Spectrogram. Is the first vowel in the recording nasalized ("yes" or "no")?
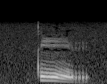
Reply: yes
